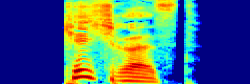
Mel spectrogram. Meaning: second-person singular subjunctive I of kichern
- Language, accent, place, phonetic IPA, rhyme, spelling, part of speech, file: German, Germany, Berlin, [ˈkɪçʁəst], -ɪçʁəst, kichrest, verb, De-kichrest.ogg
